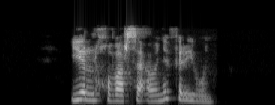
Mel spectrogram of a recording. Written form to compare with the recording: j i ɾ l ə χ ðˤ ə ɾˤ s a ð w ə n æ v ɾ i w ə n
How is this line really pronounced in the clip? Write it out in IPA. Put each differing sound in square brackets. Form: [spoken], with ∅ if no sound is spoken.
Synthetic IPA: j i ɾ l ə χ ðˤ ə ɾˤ s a [ʕ] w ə n æ [f] ɾ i w ə n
